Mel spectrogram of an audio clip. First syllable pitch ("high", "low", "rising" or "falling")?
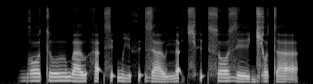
high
